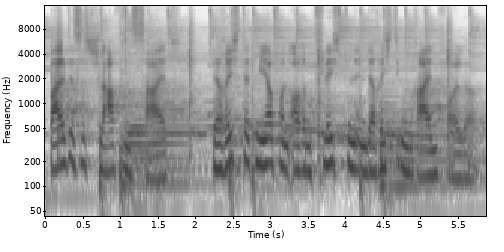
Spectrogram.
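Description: A woman's voice: sits low, measured pace. A woman playing a domineering widow commanding her ghost husbands in a German radio play. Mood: coldly loving. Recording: echoey hall with music behind.

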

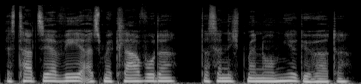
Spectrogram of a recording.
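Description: Actress as a low-voiced, plainspoken, hurt wife. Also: female voice, level tone, mellow, natural voice. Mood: sad, resigned. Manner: conversational, halting afterthoughts. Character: novelist's hurt wife looking back, plainspoken. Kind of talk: radio play, recollecting in plain speech.

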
